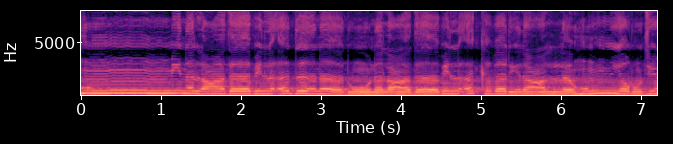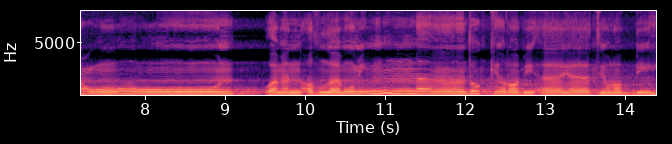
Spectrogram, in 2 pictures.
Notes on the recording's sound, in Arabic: هذا التسجيل من صلاة التراويح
